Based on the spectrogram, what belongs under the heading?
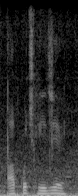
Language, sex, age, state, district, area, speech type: Urdu, male, 18-30, Delhi, East Delhi, rural, spontaneous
